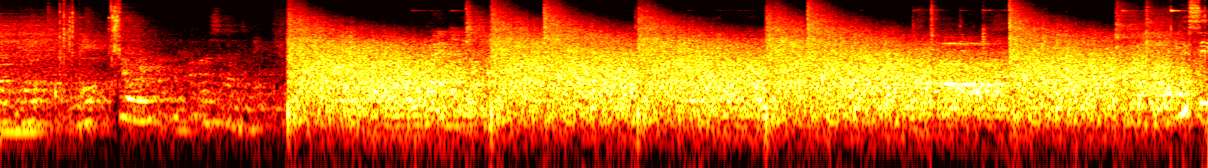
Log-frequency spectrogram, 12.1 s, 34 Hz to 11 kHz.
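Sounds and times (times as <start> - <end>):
steady loud noise: 0.0 - 2.1, 2.8 - 12.0
handgun shots: 4.7 - 11.6.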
